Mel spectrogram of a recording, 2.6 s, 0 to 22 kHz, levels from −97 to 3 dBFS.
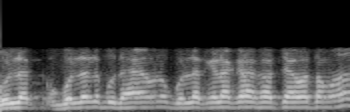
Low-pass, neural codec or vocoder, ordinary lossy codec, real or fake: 3.6 kHz; vocoder, 44.1 kHz, 128 mel bands every 512 samples, BigVGAN v2; Opus, 24 kbps; fake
